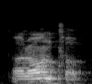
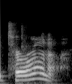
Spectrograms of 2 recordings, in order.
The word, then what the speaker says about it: Toronto: Toronto Toronto okay K Toronto all right the proper way is to say Toronto most local say torona Toronto torona Toronto t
